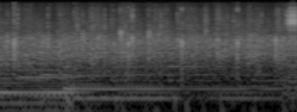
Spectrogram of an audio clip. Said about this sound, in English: In Jesus' name. Clap your hands and bless the Lord this morning.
